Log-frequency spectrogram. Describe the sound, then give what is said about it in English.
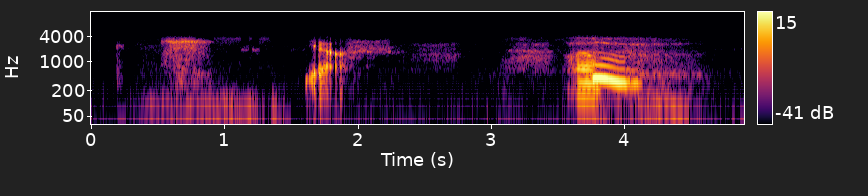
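A person yawns: a long breathy intake, then a drawn-out voiced groan as it ends, with no other talk. “Considering that yawn.”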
